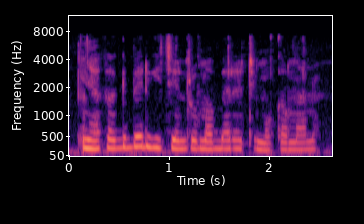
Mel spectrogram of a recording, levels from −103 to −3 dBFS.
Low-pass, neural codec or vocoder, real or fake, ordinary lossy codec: 7.2 kHz; none; real; MP3, 48 kbps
